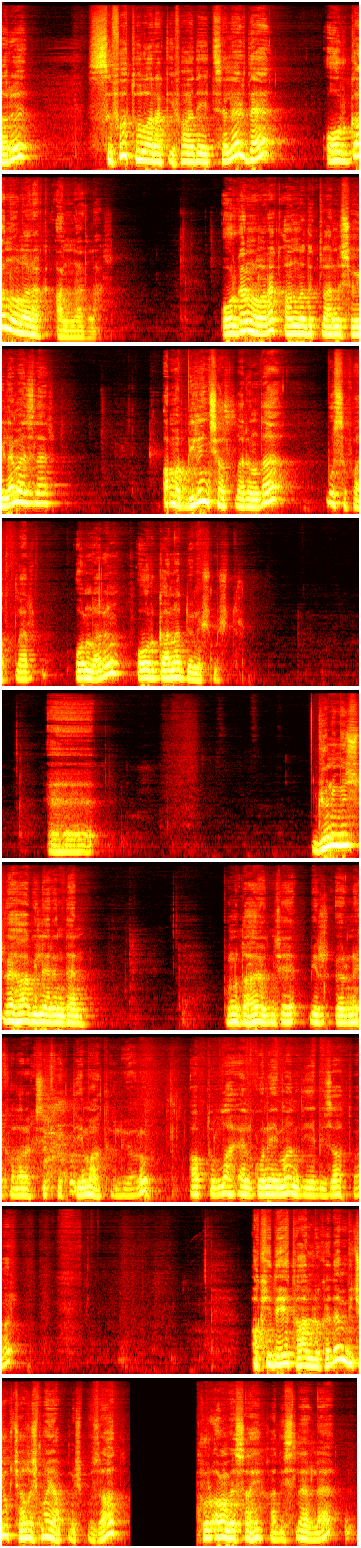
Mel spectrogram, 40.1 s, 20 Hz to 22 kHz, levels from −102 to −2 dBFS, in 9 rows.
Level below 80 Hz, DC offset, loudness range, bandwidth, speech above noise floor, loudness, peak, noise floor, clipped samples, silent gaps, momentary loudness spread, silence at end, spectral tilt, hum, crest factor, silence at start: -50 dBFS; under 0.1%; 14 LU; 19.5 kHz; 61 dB; -13 LUFS; 0 dBFS; -73 dBFS; under 0.1%; 37.30-38.13 s; 14 LU; 0.1 s; -6 dB/octave; none; 14 dB; 0 s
